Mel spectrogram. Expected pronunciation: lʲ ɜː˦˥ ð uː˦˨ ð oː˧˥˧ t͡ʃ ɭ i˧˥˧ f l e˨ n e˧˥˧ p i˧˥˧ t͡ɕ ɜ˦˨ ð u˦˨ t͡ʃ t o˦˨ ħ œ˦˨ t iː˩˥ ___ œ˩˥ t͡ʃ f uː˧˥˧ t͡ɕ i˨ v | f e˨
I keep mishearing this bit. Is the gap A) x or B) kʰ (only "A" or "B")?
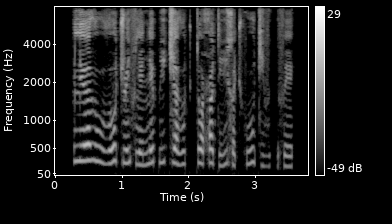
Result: A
